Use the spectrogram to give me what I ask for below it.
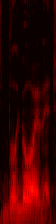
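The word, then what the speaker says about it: Blagojevich: How do you say his name? It's Bgoyovich actually.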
